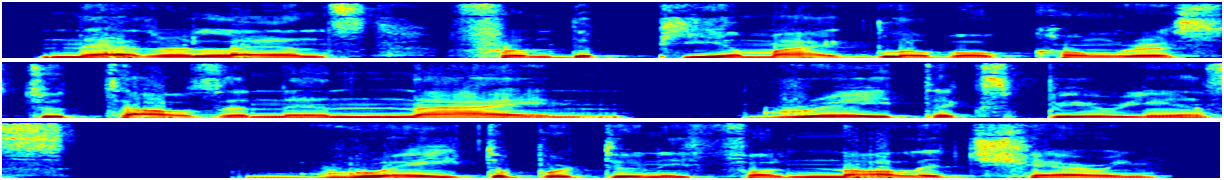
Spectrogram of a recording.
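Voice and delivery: usual speaking voice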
